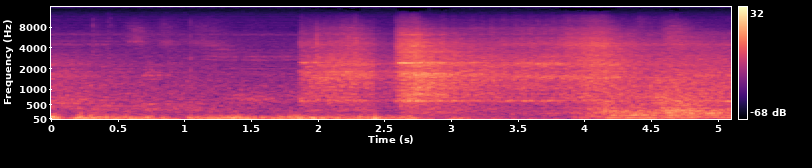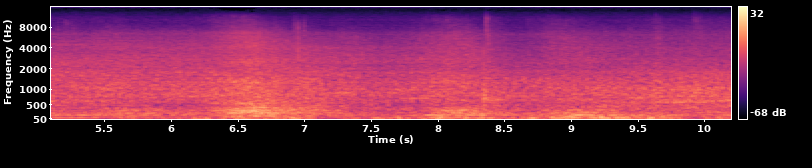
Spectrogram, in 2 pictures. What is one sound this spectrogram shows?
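A car engine rumbles low as a car rolls slowly forward.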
